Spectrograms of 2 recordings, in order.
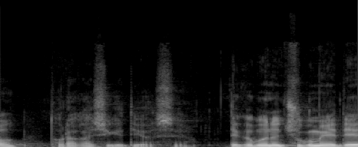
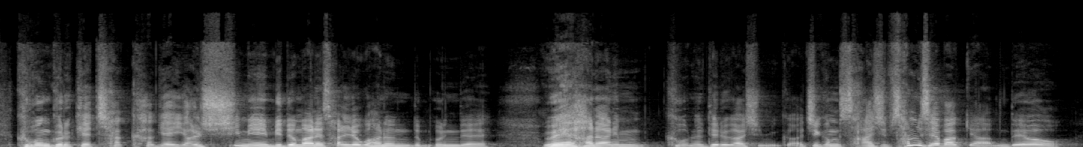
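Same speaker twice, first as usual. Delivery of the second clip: pleading cry to God, pitched much higher and louder; lamenting prayer; 9 semitones higher, 5 dB louder than usual. Retold or imitated. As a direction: cry out to God, asking why, in grief. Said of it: "하나님께 탄식 기도했습니다". (높고 큰 목소리로 하나님께 탄식하며 외치는 기도)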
